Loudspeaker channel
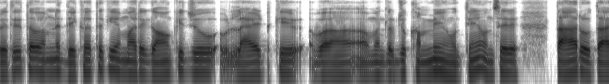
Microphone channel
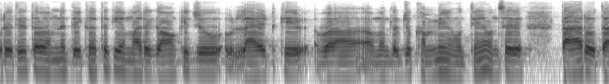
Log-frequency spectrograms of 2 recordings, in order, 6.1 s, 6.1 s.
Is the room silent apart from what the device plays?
Yes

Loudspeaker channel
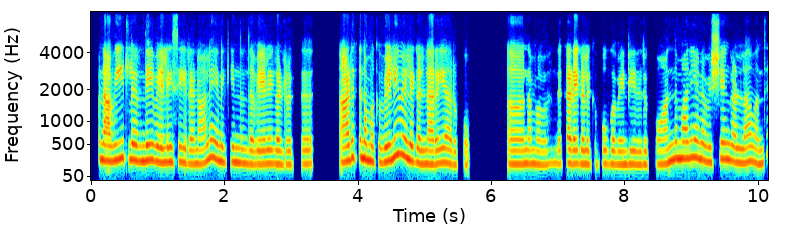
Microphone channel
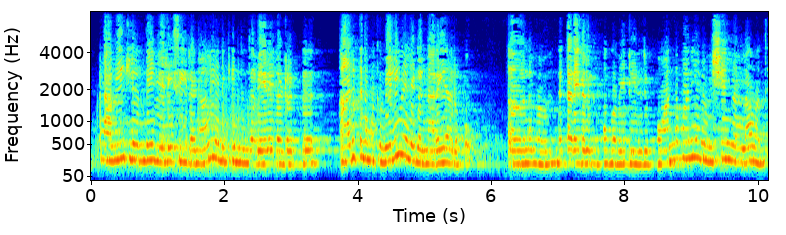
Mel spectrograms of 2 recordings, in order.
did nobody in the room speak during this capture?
Yes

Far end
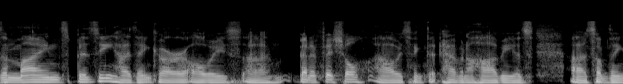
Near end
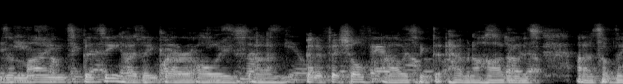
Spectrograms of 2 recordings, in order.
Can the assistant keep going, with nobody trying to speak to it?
No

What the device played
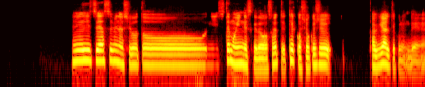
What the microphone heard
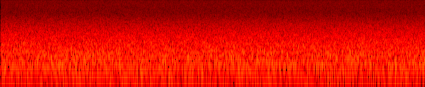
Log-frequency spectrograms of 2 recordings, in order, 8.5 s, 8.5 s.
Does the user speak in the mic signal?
No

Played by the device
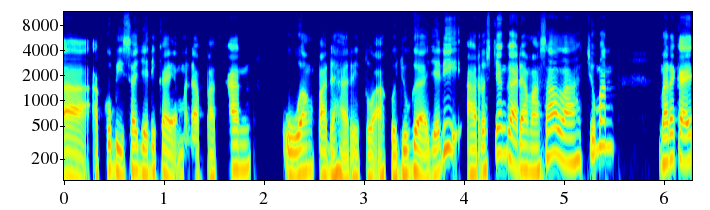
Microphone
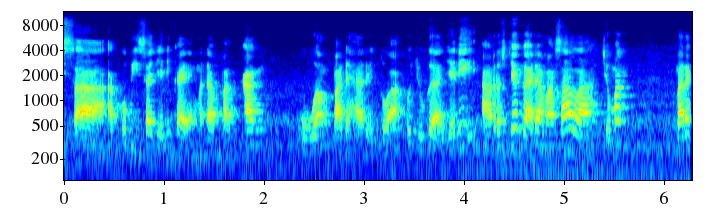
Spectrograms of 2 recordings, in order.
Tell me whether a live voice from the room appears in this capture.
No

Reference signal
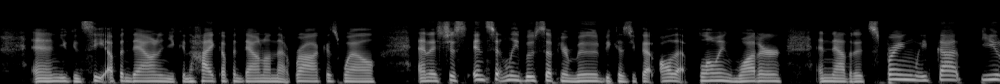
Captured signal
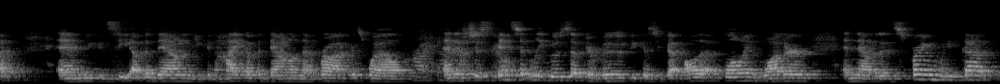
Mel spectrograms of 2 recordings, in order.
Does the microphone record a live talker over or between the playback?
Yes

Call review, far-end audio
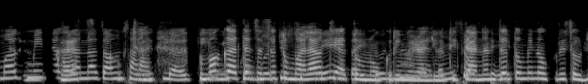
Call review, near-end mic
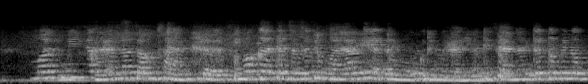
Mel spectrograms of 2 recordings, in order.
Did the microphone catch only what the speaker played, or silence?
Yes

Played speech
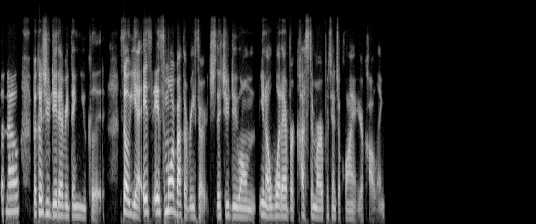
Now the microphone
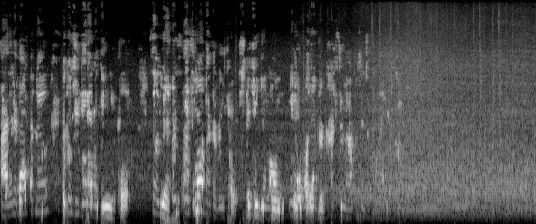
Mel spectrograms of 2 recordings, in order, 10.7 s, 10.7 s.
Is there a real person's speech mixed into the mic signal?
No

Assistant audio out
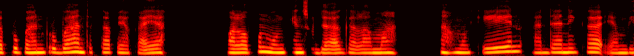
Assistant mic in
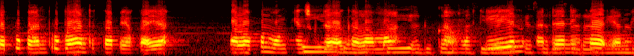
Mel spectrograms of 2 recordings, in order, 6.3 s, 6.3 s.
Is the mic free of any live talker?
No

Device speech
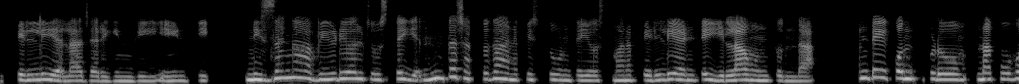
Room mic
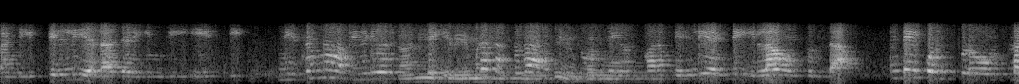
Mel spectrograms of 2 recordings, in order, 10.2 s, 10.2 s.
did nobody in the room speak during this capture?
No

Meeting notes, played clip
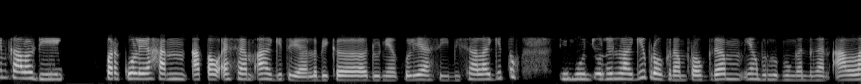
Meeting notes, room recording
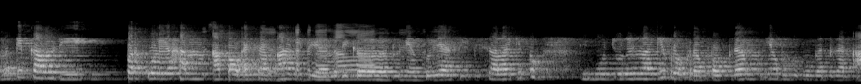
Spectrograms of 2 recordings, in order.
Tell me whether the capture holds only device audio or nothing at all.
No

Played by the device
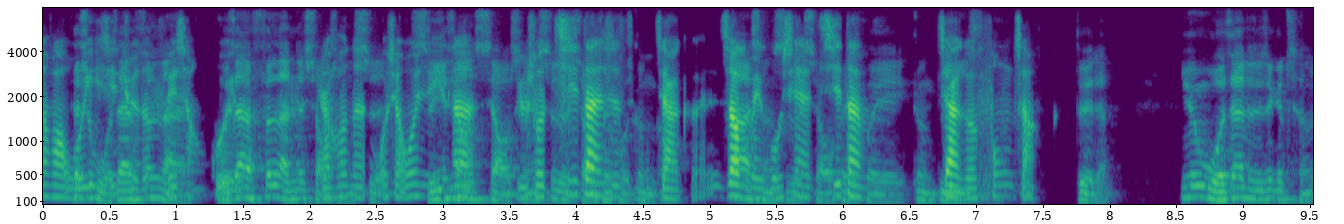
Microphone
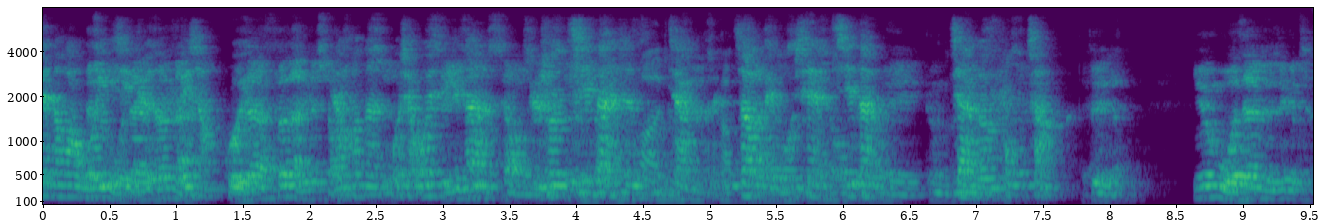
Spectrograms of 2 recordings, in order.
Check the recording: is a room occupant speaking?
Yes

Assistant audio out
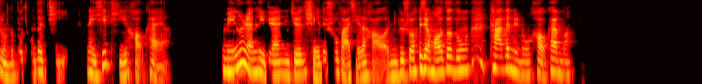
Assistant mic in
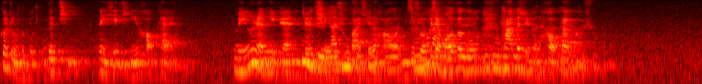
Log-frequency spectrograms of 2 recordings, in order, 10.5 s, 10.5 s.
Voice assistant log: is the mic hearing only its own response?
No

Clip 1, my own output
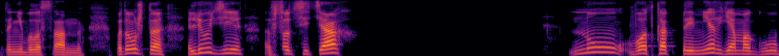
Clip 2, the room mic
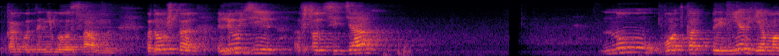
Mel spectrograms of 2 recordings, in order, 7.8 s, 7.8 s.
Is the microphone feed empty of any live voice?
Yes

